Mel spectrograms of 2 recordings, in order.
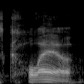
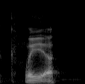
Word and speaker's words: Clear: Pronounces it as Claire a couple of times. – Yeah. – But it's spelled and written and said by Alex and maybe other characters, it's pronounced as Clear. C-L-E-A-R.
